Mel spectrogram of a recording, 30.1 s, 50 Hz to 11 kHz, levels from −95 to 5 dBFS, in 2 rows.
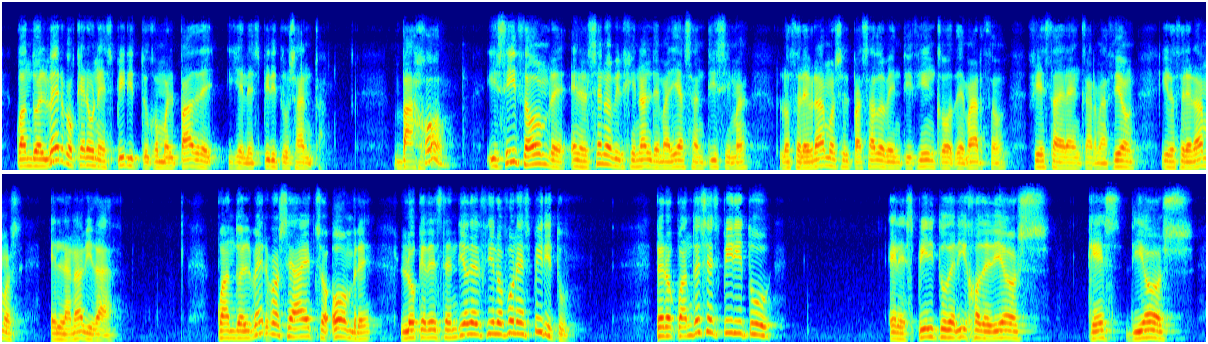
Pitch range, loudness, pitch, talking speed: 110-160 Hz, -21 LUFS, 130 Hz, 140 wpm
